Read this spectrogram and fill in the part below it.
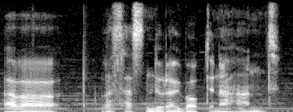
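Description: A man's voice: deep voice, fairly even intonation, normal speed, a bit bright, soft background music. A man playing a casual member of a friend group in a Halloween audio play, speaking conversationally. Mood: dry.

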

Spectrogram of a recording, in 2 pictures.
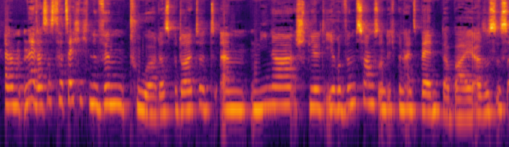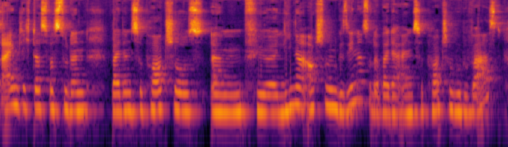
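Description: A woman's voice: fairly high pitch, normal speed, hardly any pauses, dark tone. A woman speaking as a guest musician in a casual podcast interview, thoughtfully searching for her words.

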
